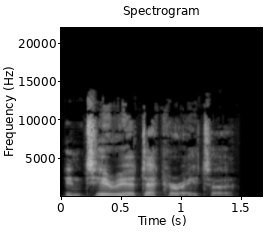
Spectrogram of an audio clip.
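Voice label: "interior decorator", English, British English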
